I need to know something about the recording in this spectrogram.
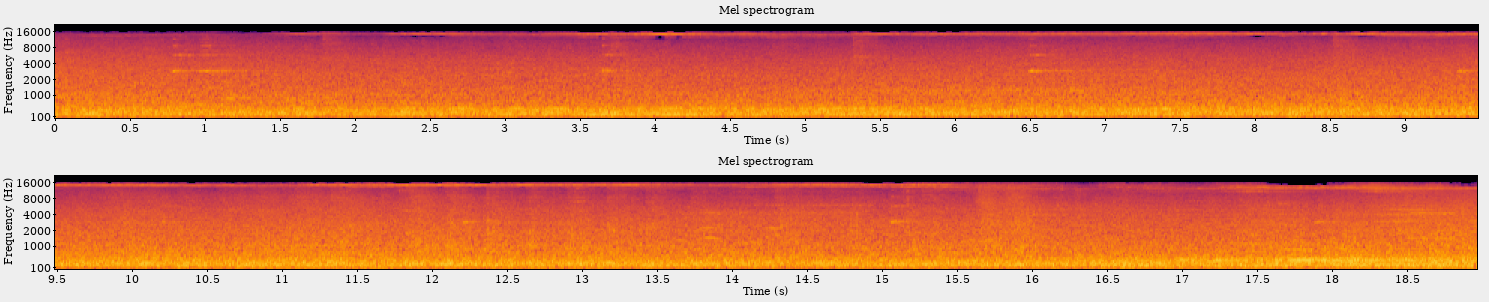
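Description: A freight train rumbles past at close range.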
